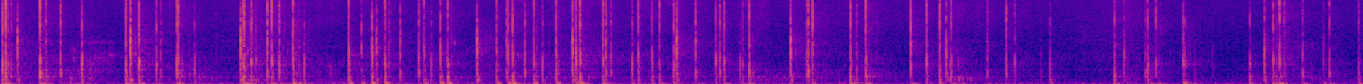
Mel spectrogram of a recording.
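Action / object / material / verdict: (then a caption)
tap / plastic pencil case / plastic / none. A tall, hollow, iridescent holographic plastic pencil case is tapped and scratched with long nails and fingertips. The result is a rapid, irregular stream of sharp, dry clicks and taps, with brief scratchy passages between them. Each hit is bright and dies away almost instantly.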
